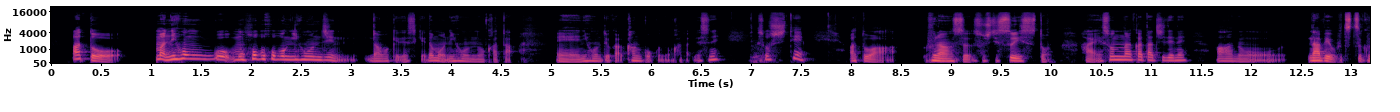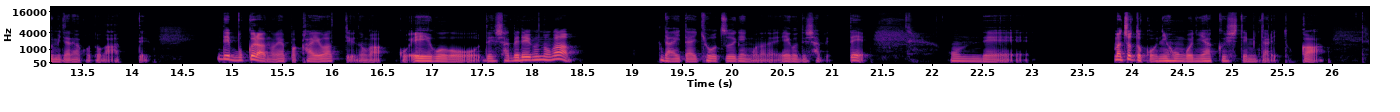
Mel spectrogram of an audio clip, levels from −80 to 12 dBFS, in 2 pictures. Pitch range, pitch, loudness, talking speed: 130-185 Hz, 150 Hz, -28 LUFS, 330 characters per minute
